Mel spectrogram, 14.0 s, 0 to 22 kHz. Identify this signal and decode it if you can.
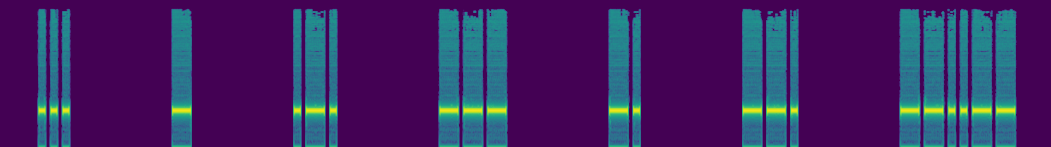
Morse code, heard as a keyed tone, about 15 wpm, spaced as for 5 wpm, 1000 Hz. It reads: STRONG,
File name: qotdfiles / 5wpm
